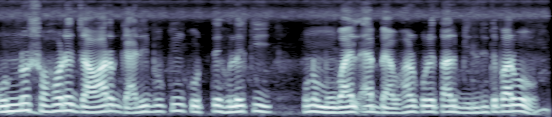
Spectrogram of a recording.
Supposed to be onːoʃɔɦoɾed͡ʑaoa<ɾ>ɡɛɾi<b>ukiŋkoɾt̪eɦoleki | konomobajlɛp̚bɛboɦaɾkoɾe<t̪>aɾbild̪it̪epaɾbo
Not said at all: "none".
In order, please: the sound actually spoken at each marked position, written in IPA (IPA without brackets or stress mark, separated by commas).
ɾ, b, t̪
